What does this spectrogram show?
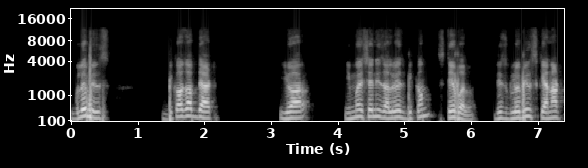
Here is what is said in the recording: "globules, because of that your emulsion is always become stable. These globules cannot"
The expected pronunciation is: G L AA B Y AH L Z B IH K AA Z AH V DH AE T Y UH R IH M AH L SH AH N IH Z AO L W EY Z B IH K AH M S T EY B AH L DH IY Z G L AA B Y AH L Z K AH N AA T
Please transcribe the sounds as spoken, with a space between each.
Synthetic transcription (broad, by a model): G L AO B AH L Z B IH K AA Z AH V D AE T Y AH R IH M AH SH AH N IH Z AO L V EY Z B IH K AH M S T EY B AH L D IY S G L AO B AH L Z K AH N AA T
